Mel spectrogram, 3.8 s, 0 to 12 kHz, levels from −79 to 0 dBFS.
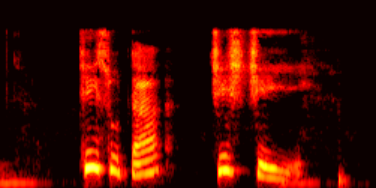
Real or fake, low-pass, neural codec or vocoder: real; 7.2 kHz; none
